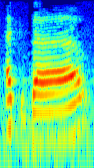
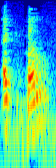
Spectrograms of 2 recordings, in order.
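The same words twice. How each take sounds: First: The vowel after b is drawn out long. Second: The vowel after b is kept short. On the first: The speaker calls it wrong. "elongating the ba by putting an alif" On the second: The speaker calls it right. "shortening it, making it short"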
